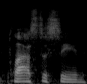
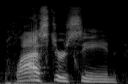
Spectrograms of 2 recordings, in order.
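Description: First: The word begins with plastic, then ine. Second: The word begins with plaster, then scene. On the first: The speaker calls it right. "I was pronouncing it incorrectly, because it is plasticine" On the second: The speaker calls it wrong. "I kept calling it plaster scene"

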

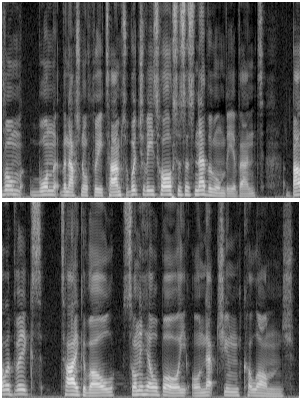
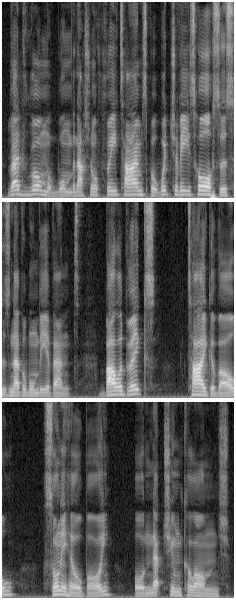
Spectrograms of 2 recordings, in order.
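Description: First: It is said at a normal, quicker pace. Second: It is said slowly and deliberately.

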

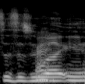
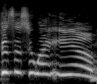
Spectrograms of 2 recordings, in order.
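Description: First: It sounds reluctant and gloomy. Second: It sounds bouncy and joyful. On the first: The speaker grudgingly resigns to who they are. The speaker calls it wrong. "not like reluctant, like, well, okay, I guess" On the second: The speaker happily embraces who they are. The speaker calls it right. "said in the Tigger voice"

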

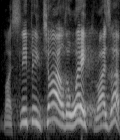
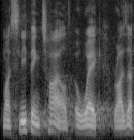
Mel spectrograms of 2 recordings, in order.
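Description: First: It is said in a loud, commanding voice. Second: It is said at a normal, quieter volume.

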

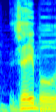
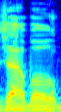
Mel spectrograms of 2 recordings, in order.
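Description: First: The first syllable sounds like the letter J. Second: The first syllable sounds like 'jah'. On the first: "J-Bo is cool too" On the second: "I said Jabo"

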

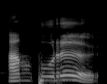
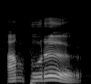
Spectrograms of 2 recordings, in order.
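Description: The two takes are said the same way.

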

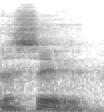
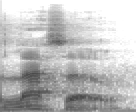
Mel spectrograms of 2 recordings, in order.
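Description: First: The word is said in a British accent. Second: The word is said in an American accent. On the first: "he doesn't call it a lasso" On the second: "In American accent"

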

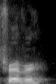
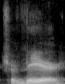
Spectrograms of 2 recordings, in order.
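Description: First: The name is said as Trevor. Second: The name is said as Trevere. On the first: The speaker calls it right. "you got it right the first time. It's Trevor" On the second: The speaker calls it wrong. "I think I pronounced that wrong. It must be Trevere"

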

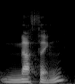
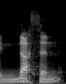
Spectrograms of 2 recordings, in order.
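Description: First: The word ends with a full g sound. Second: The word ends without the g sound. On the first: It is the standard, careful form. "instead of nothing" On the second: It is a casual, informal reply. "often people will say nothing instead of nothing"

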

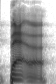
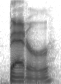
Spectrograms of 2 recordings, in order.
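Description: First: It is said in a Cockney accent. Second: It is said in a plain standard accent. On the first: "they'd say better" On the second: "so instead of better"

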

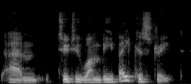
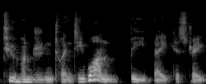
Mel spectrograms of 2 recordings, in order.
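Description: First: The number is read in a shortened form. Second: The number is read out in full. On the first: This is the modern way of saying it. "we say" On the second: This is how it was said in that period. "they didn't really shorten numbers"

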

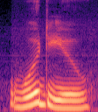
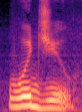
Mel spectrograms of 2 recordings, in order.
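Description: First: A D sound then a Y sound. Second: A single J sound links the words.

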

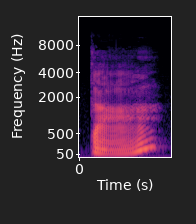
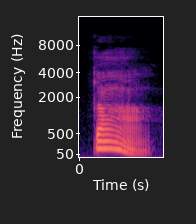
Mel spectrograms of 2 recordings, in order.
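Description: First: The pitch dips down then rises. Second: The pitch rises slightly then falls. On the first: "the rising tone or the valley tone" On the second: "Third one, falling tone or mountain tone"

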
